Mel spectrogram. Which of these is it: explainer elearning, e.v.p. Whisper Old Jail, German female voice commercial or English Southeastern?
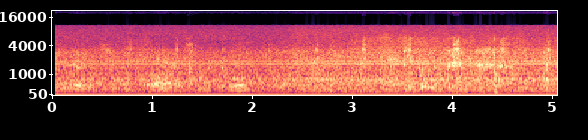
e.v.p. Whisper Old Jail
